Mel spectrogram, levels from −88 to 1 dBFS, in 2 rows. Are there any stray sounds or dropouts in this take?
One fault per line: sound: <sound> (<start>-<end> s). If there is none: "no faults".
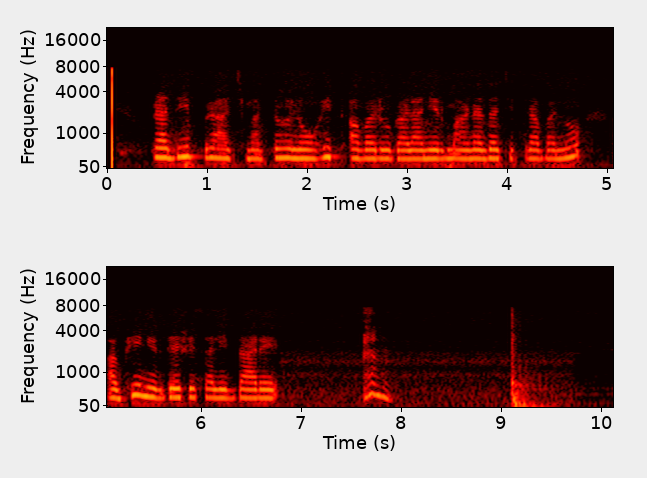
sound: throat clearing (7.6-8.0 s)
sound: thud (9.1-9.6 s)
